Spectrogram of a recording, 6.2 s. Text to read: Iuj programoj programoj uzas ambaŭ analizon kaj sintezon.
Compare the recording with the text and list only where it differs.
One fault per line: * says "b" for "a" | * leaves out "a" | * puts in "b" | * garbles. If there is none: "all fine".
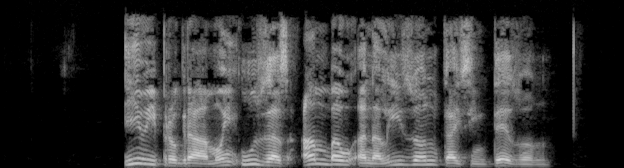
* leaves out "programoj"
